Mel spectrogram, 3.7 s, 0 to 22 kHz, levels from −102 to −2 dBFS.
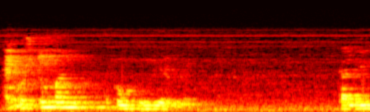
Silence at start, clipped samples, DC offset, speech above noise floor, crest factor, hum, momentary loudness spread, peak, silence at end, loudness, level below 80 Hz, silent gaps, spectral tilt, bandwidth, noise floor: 0.05 s; under 0.1%; under 0.1%; 27 dB; 14 dB; none; 15 LU; -4 dBFS; 0 s; -16 LUFS; -46 dBFS; none; -9.5 dB/octave; 6.2 kHz; -41 dBFS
